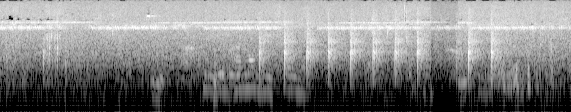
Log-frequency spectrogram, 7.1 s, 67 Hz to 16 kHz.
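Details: In Corbett National Park, India, in November 2023, a Himalayan flameback gives a run of harsh, sharp notes, about three a second, over a steady high insect drone, with faint low voices early on.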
